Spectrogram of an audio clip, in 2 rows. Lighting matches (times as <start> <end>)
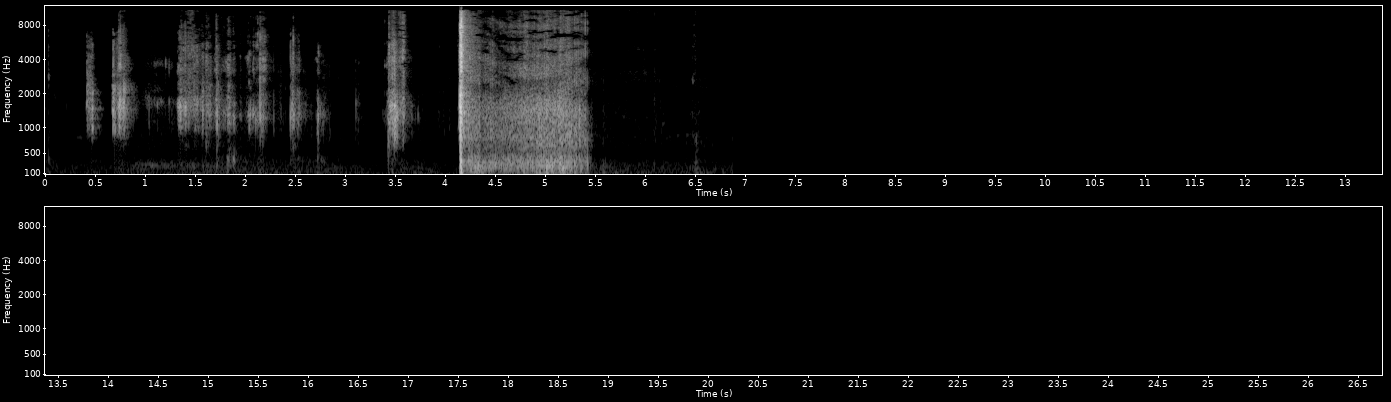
0.5 5.5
